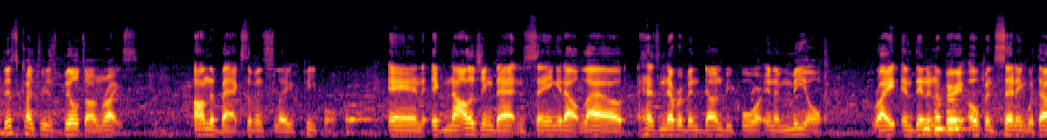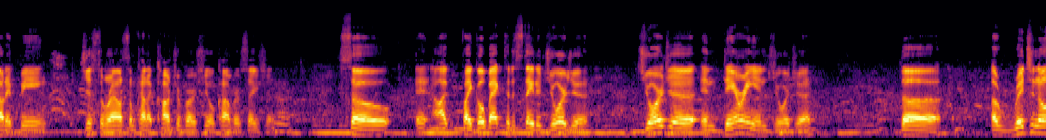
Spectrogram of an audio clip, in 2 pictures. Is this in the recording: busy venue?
yes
